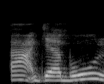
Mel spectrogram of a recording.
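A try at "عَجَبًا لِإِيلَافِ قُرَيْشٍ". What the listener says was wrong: Bukan a'jabu ya, i'jabu. Kalau jimnya kasrah baru a'jibu. Jimnya fathah.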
